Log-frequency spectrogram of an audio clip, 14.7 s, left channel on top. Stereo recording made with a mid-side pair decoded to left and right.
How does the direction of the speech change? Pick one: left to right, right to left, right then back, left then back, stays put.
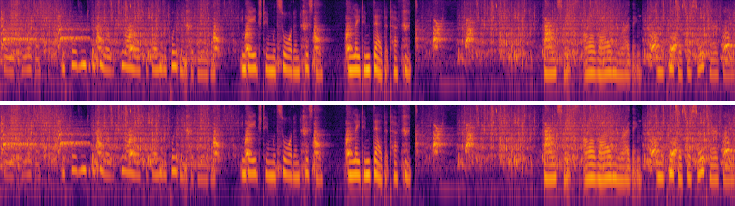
left to right.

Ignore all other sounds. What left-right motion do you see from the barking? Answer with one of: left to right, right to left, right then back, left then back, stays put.
stays put.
